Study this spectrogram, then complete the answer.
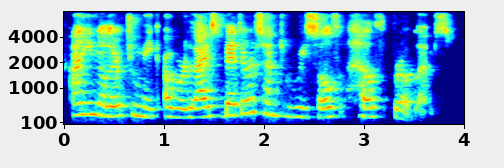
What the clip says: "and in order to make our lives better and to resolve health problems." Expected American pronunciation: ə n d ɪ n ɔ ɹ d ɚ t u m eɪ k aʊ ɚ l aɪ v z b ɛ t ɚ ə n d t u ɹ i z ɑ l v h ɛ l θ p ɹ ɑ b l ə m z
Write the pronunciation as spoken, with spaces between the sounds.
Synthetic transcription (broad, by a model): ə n ɪ n ɔ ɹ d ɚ t u m eɪ k aʊ ɚ l aɪ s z b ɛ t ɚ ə n t u ɹ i s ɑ l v h ɛ l θ p ɹ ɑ b l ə m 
